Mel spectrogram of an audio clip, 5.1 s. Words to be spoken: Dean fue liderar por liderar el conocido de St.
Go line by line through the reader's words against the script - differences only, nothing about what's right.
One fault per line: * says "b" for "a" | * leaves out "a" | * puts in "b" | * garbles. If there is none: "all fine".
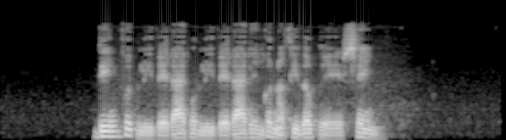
all fine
